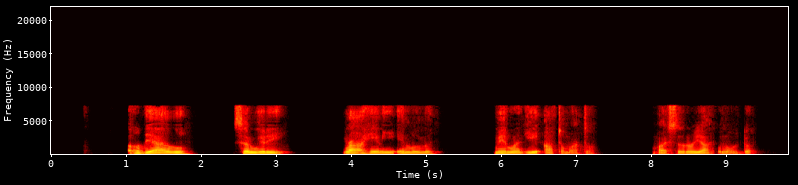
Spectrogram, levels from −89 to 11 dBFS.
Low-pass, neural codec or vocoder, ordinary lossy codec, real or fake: none; codec, 16 kHz, 1.1 kbps, Voila-Tokenizer; none; fake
